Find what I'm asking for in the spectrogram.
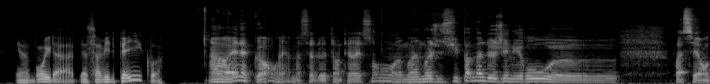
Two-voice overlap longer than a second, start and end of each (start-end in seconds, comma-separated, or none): none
